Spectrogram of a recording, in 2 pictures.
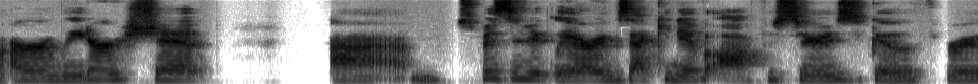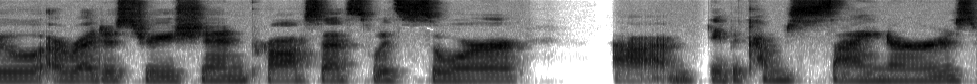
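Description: A woman's voice: deep voice, sharp tone. A young woman in her twenties, a sorority chapter president, answering interview questions in a chatty, upbeat way with many ums.

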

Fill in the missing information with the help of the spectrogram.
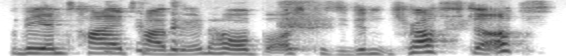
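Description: A woman's voice: on the high side, lively intonation, fairly quick, highs cut off, crowd noise. A woman co-hosting a casual podcast, telling travel stories, swearing casually and laughing often. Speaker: podcast co-host. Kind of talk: casual chat.

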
